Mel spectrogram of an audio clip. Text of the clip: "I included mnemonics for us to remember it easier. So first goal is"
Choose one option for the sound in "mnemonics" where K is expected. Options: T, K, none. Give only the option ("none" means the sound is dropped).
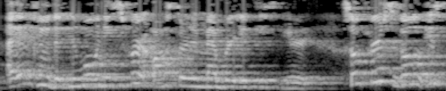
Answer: none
